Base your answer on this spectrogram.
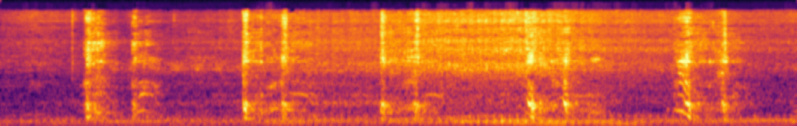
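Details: Adult pulmonary tuberculosis patient recorded in a field app for AI-based TB detection: five short bouts of paired dry coughs over an engine-like hum.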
